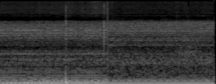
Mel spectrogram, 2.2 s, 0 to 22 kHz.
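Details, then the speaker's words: 4K UltraHD Blu-ray disc in a cheap LG UP970 player after two pieces of tape added to balance it: low, steady, even spinning hum with no wobble or vibration. "Now listen to it. It is dramatic. That disc sounds like it's perfectly balanced, but the reality is it's not."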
